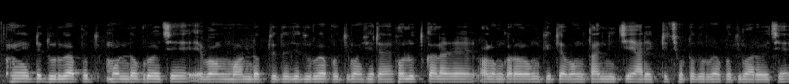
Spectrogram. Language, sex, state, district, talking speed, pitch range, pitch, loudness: Bengali, male, West Bengal, Purulia, 180 wpm, 120-130 Hz, 125 Hz, -23 LUFS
